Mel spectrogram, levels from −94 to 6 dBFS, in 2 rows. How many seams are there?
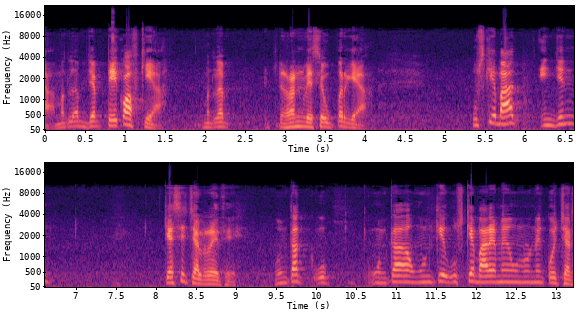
0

